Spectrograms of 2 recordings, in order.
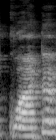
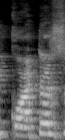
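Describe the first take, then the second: First: क्वार्टर ending on r, without the s; wrong singular form. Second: क्वार्टर्स with a clear final s; correct form with s. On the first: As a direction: say क्वार्टर with no final s sound. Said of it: "क्वार्टर्स में रहते हैं". (बिना स के क्वार्टर) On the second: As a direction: sound the s ending of क्वार्टर्स. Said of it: "हम लोग क्वार्टर में नहीं". (आख़िर में स के साथ क्वार्टर्स) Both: Shown as a demonstration.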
